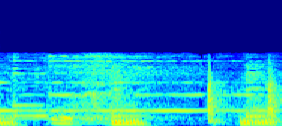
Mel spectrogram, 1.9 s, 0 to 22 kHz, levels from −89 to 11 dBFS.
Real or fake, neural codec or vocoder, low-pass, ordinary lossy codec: fake; vocoder, 44.1 kHz, 128 mel bands every 512 samples, BigVGAN v2; 7.2 kHz; AAC, 16 kbps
